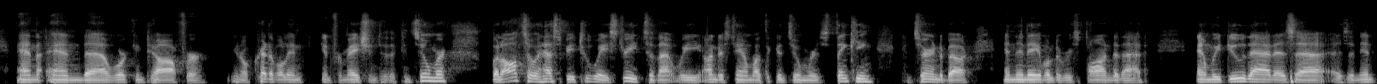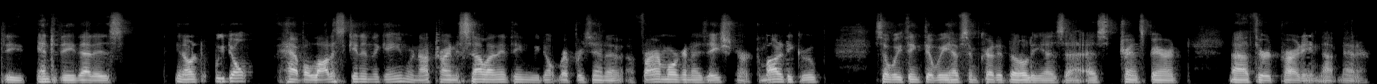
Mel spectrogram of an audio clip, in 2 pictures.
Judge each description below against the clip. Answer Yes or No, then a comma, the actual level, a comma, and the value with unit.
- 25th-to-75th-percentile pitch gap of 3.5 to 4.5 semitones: No, narrow, 2.5 semitones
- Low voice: Yes, low, 110 Hz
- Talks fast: Yes, fast, 220 wpm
